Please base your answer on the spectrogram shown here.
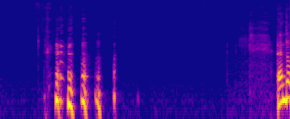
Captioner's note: Ketawa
